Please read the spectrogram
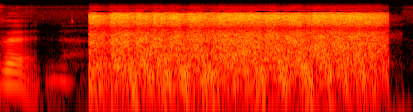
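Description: Rapid gunfire from several shooters, the shots running together into a dense, continuous barrage, heard through a home security camera's microphone. It starts about half a second in and cuts off suddenly near the end.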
